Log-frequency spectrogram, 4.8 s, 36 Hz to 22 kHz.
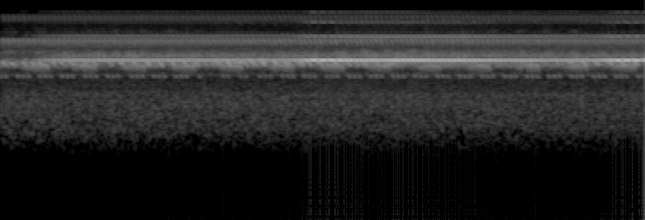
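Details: Chorus of bell crickets and crickets from Narita, Chiba, Japan, captured with a TASCAM Portacapture X8; close, loud, rapidly pulsed high chirping that grows stronger midway, over a continuous shimmering trill.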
